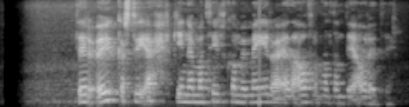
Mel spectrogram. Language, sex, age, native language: Icelandic, female, 20-29, Icelandic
